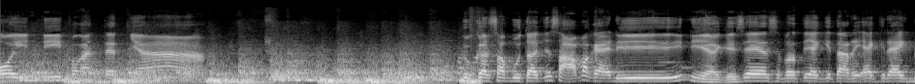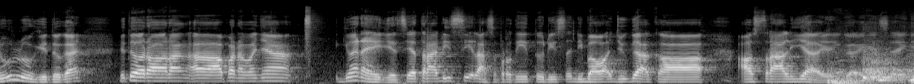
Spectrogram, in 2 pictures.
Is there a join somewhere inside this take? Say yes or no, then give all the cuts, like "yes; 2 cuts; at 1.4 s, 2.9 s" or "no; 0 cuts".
no; 0 cuts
